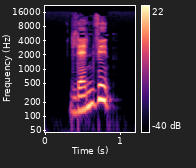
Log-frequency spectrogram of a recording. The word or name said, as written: landvind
